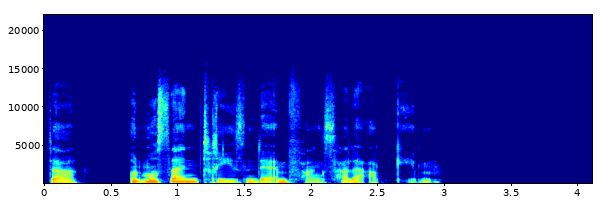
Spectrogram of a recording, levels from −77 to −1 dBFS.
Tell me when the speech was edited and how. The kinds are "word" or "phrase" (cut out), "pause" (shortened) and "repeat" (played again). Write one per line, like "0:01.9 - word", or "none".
0:01.2 - phrase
